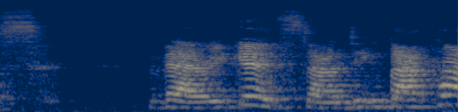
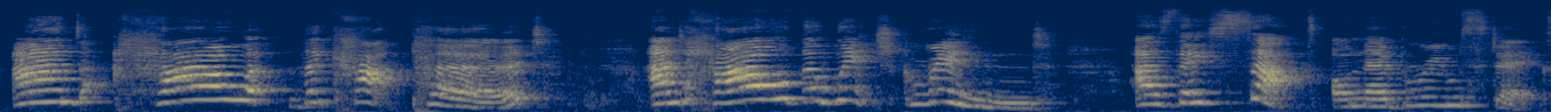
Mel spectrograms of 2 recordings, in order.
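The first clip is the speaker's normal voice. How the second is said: story reading; 5 semitones higher, 4 dB louder, slower than usual. A narrator's reading. Reading picture book aloud.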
